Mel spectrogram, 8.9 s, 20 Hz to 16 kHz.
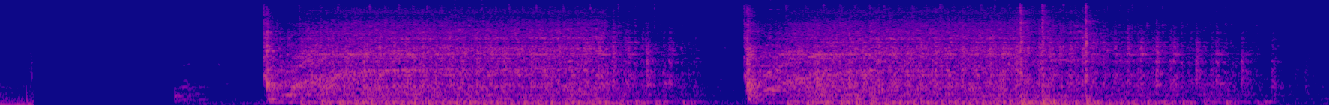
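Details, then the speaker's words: Cub Cadet 129 with a newly installed re-power engine, first start before the exhaust and wiring were finished: cranks briefly, catches cleanly and settles into a steady, even run; after a short dip it picks up smoothly and sounds healthy. "Music to my ears. So she runs good."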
